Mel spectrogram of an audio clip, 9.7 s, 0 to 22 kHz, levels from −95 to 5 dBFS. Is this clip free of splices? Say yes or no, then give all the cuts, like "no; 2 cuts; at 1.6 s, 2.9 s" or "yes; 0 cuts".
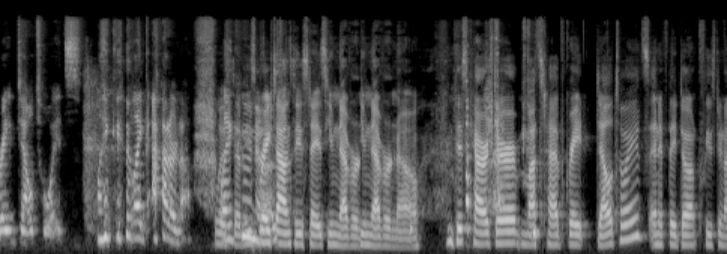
no; 1 cut; at 4.8 s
